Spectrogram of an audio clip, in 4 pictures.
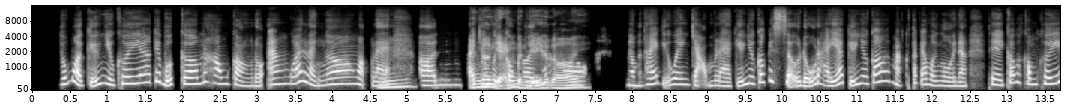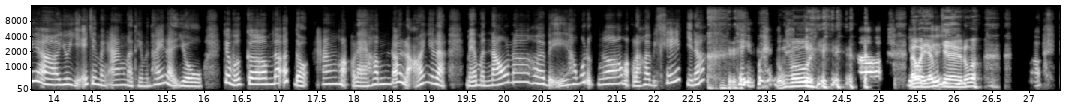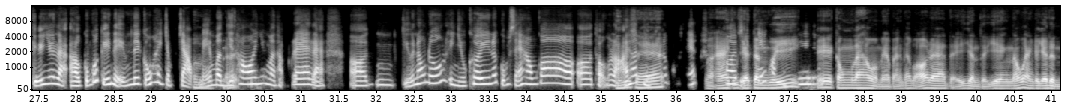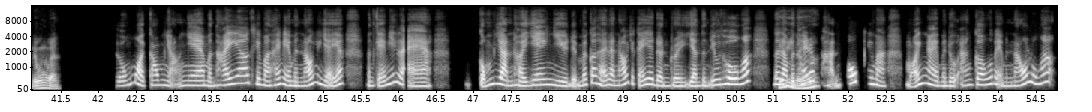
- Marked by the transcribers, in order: laugh; laughing while speaking: "Thì quên"; laugh; other background noise
- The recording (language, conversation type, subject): Vietnamese, podcast, Bữa cơm gia đình bạn thường diễn ra như thế nào?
